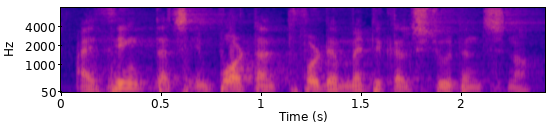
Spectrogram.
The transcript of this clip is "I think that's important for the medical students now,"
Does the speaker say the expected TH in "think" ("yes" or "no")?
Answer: no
